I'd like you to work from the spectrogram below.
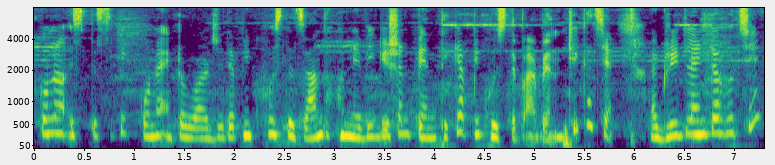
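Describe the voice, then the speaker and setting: A woman with a Bangladeshi Bengali accent walks through a software lesson step by step. Her voice is fairly high and a little husky, recorded close and dry. She keeps checking in with the viewer as she explains. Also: no room sound, rough recording. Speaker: computer tutorial teacher. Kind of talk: screen-recorded software tutorial.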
